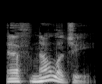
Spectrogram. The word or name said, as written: ethnology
